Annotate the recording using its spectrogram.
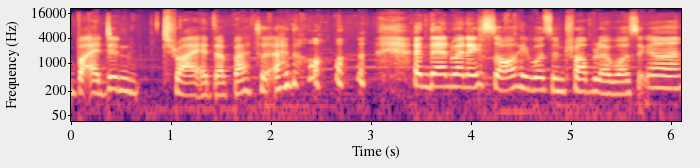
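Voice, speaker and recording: A woman with an Austrian accent speaks at a fairly high pitch with lively intonation over noticeable background noise. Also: moderate pace. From Austria, Vienna. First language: German. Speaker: video game streamer. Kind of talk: casual gameplay commentary. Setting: live stream.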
